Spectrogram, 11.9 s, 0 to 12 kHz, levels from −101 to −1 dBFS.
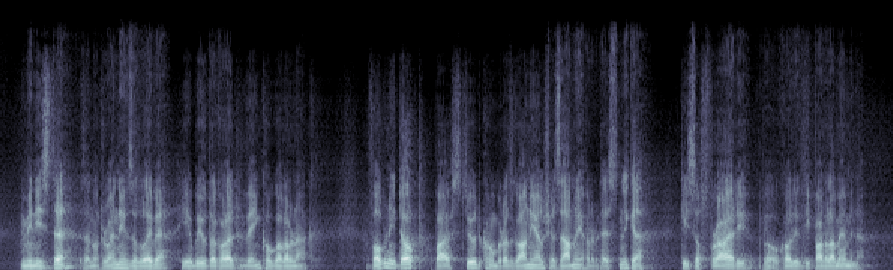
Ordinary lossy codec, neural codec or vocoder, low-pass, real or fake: none; codec, 16 kHz in and 24 kHz out, 0.4 kbps, LongCat-Audio-Codec, fine tuned four codebook decoder; 10.8 kHz; fake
